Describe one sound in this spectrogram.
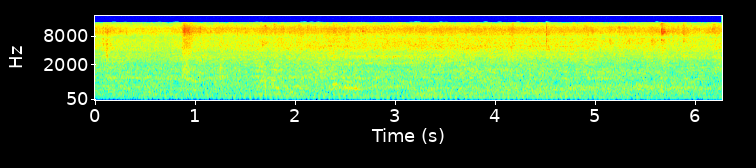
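A small monkey shuffles over dry leaves nearby.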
